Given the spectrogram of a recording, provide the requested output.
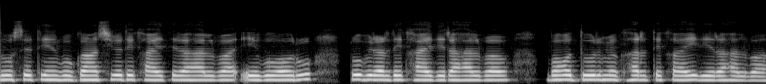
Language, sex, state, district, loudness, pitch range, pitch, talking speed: Bhojpuri, female, Uttar Pradesh, Deoria, -13 LUFS, 200-215 Hz, 205 Hz, 195 wpm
